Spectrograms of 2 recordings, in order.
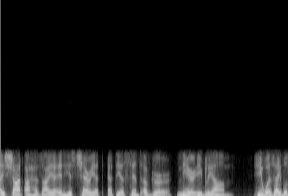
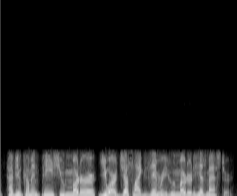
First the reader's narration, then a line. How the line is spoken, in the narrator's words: she shouted at him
